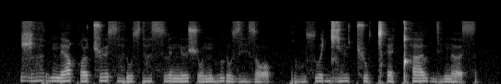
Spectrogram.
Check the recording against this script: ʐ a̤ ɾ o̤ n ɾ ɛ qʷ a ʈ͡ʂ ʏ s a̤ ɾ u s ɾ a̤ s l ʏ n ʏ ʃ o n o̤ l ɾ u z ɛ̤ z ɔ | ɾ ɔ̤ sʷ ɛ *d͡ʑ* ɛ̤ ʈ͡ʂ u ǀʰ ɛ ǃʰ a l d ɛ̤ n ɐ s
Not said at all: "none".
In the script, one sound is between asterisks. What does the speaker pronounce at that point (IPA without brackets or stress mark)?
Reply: d͡ʑ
